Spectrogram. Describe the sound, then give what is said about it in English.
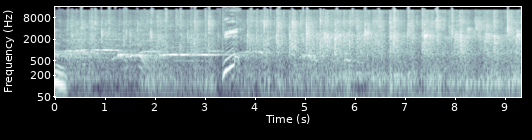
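A large church audience claps steadily and continuously, a dense patter of many hands that never lets up, with some voices and a brief whistling tone mixed in near the start. “Those who are clapping, may the Lord multiply your blessings.”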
